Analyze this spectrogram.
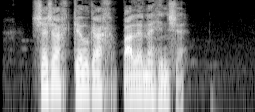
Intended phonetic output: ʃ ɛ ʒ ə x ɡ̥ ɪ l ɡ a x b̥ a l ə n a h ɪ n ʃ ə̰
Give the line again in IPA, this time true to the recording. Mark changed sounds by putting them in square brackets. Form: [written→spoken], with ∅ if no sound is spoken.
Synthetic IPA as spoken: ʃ ɛ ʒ [ə→a] x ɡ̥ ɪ l ɡ a x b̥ a l ə n [a→ə] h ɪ n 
